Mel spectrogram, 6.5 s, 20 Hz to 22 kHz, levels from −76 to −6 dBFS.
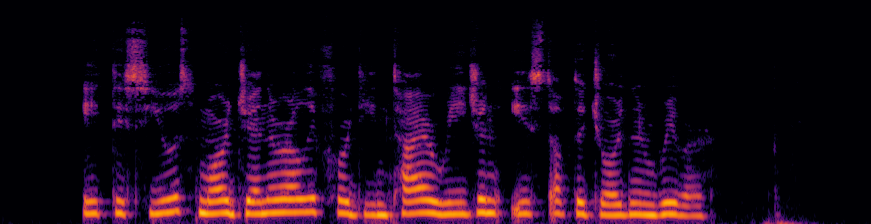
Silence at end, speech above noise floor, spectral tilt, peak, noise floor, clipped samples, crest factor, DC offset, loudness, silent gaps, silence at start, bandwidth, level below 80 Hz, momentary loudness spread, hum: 0.6 s; 46 dB; -6 dB/octave; -10 dBFS; -70 dBFS; under 0.1%; 16 dB; under 0.1%; -25 LUFS; none; 0.65 s; 14 kHz; -60 dBFS; 6 LU; none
